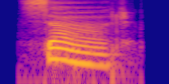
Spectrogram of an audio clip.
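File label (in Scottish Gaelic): "sar", Scottish Gaelic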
